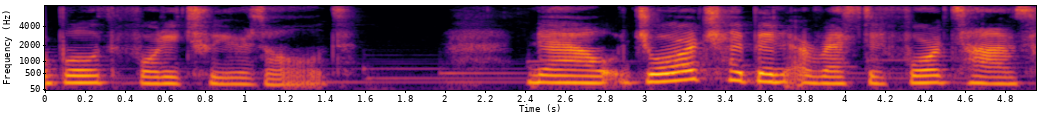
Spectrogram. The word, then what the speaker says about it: Jorge: that I've listened to they're pronouncing his name George not Jorge so George Torres Jr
